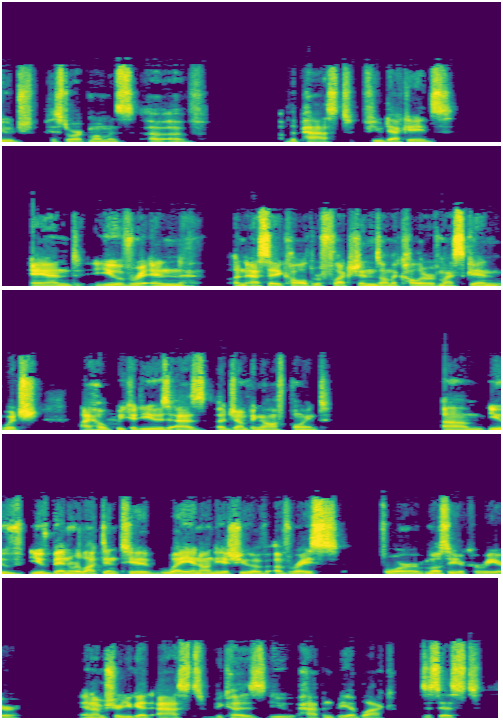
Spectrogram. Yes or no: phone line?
no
